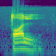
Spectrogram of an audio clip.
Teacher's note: یہاں پہ طا کو بھی تا پڑھ دیتے ہیں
